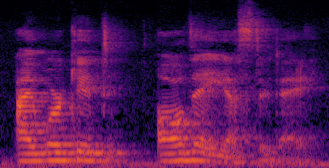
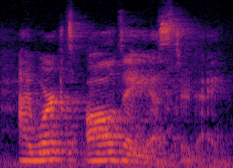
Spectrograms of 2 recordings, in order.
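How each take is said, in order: First: The word worked is said with two syllables. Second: The word worked is said with one syllable. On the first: The speaker calls it wrong. "creating a second syllable where it does not belong" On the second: The speaker calls it right. "So we have to say"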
